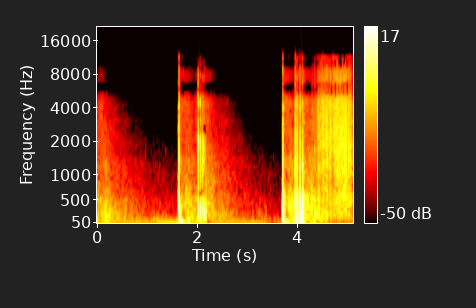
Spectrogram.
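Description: A 25-shot firework barrage cake firing: a sharp bang about one and a half seconds in with two smaller ones just after, then a cluster of bangs near the end followed by a dense hiss.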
